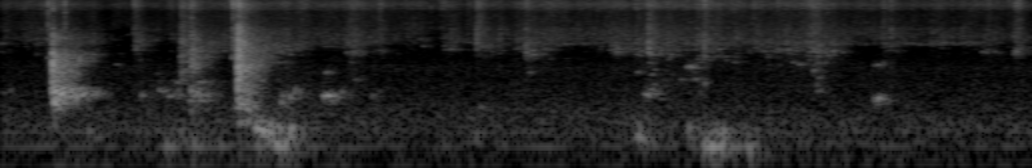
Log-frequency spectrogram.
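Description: Shiny gift wrapping paper rustling and crinkling as a present is unwrapped by hand, in a few sharp bursts early on and then softer, sparser rustles.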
